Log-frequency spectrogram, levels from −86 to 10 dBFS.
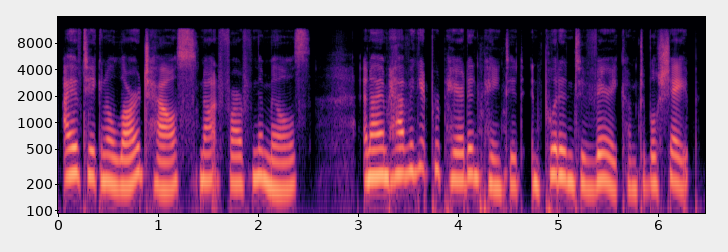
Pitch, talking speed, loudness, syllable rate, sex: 215 Hz, 230 wpm, -17 LUFS, 6.5 syllables/s, female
